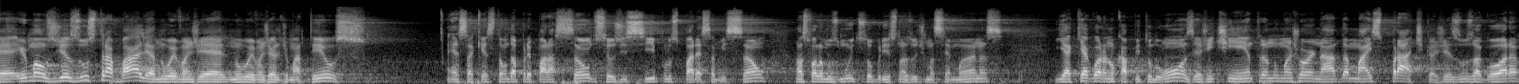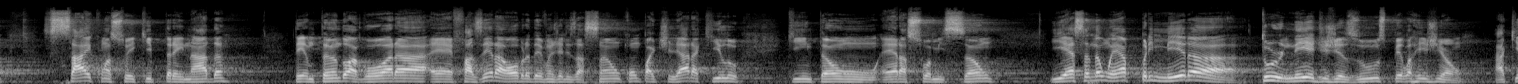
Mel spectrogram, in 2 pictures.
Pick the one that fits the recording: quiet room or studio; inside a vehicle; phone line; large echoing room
large echoing room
